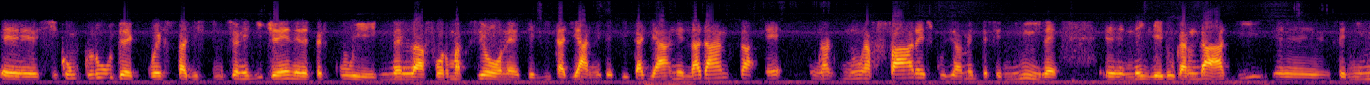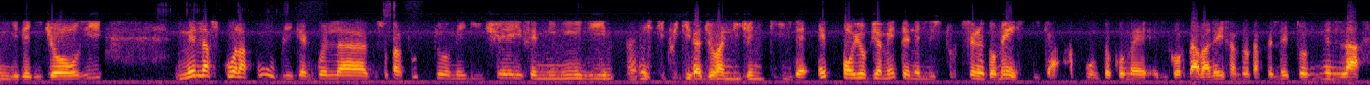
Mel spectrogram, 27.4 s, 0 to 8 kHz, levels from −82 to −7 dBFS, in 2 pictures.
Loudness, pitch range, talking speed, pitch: -25 LUFS, 110-140 Hz, 120 wpm, 120 Hz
